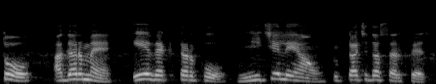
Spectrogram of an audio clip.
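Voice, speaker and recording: A man with a high voice teaches physics, moving step by step and often asking whether his students follow. He talks patiently and reassuringly, switching freely between Hindi and English. The sound is dull and lo-fi. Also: expressive, slow pace, slightly rough. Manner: mixes Hindi and English, checks understanding often. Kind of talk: live online class. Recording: dull lo-fi audio.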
